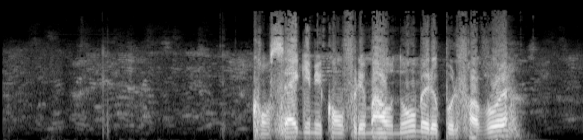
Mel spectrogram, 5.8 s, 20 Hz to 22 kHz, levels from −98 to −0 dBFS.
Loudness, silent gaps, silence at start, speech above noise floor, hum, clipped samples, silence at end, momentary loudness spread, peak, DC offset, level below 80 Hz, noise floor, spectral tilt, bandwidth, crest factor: -12 LUFS; none; 2.55 s; 44 dB; none; under 0.1%; 0.65 s; 6 LU; 0 dBFS; under 0.1%; -56 dBFS; -57 dBFS; -2.5 dB/octave; 16 kHz; 16 dB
